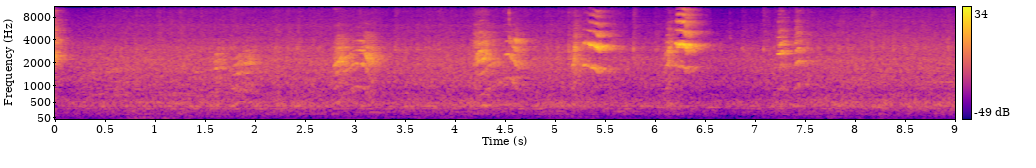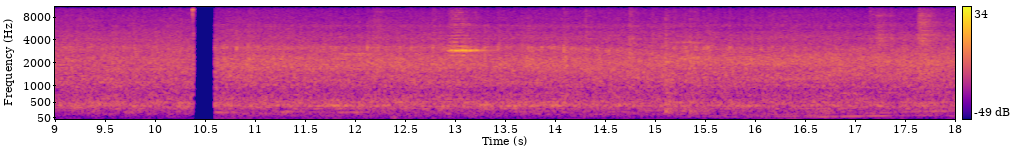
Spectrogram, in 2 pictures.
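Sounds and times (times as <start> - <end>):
parrot high calls: 0.0 - 0.2, 1.6 - 2.1, 2.7 - 3.4, 4.2 - 6.6, 7.2 - 7.6
steady mechanical hum: 0.0 - 18.0.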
